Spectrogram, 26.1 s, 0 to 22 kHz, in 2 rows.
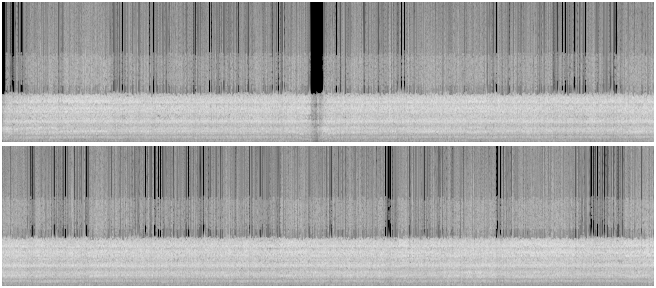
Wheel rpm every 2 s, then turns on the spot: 200, 230, 210, 190, 220, 230, 230, 230, 230, 230, 230, 220, 230.
none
